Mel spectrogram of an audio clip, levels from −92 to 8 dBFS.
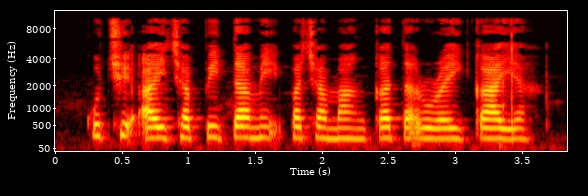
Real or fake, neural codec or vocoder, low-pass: real; none; 9.9 kHz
